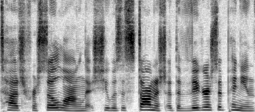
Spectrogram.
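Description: The passage is read aloud in a natural voice.

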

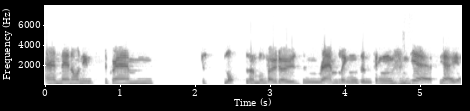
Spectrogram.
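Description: A woman with an Australian accent speaks at a moderate pace, her pitch varying in an ordinary way. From South Australia. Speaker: mother, family travel blogger. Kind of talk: casual interview.

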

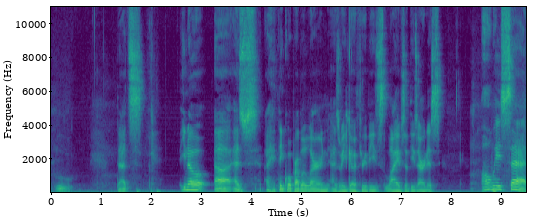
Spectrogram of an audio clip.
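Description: Fairly low in pitch and somewhat breathy, a man talks very slowly with lively intonation and long, frequent pauses. Room echo is audible. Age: 30s. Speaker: podcast co-host. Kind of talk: casual chat.

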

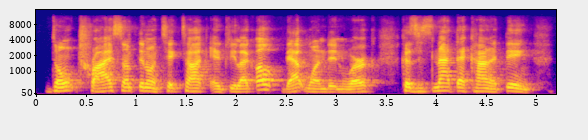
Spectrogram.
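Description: A man with an American accent speaks at a fairly high pitch against a quiet background. His tone is animated and his intonation lively. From New York. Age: 40s. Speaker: social media coach and hip-hop producer. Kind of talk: casual interview.

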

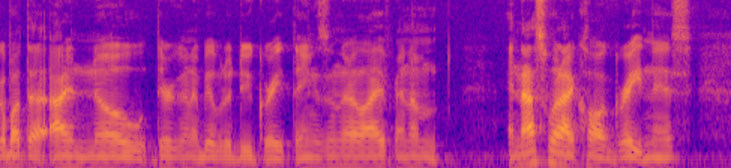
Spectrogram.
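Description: A man's normal speaking voice, medium in pitch, with fairly even intonation and a fairly quick pace. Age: 20s. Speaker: college football player and author. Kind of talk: casual interview.

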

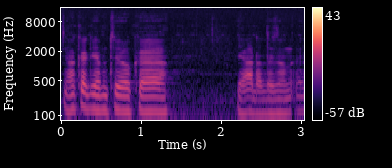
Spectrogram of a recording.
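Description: In a flat, monotone intonation, a man delivers his words at a fairly quick pace. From Leeuwarden, Friesland. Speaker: podcast host. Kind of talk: casual chat. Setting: on location in a small house.

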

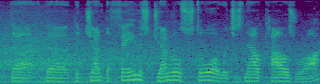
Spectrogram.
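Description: Fairly slow speech with an American accent and fairly even intonation comes through noticeable background noise. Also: man. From Massachusetts, Methuen. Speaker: town recreation director. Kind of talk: casual chat. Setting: outdoors.

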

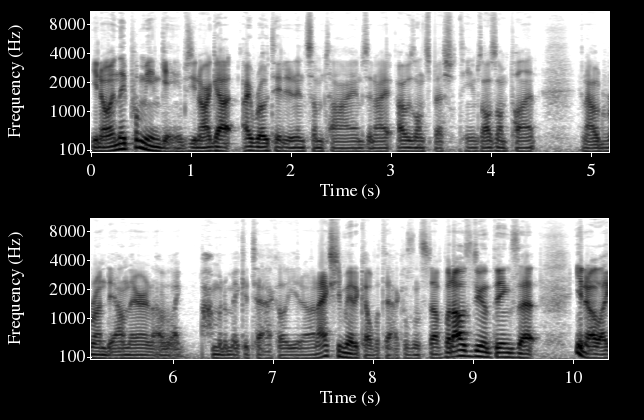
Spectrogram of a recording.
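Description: Very deep and low, a man's voice rushes at a very fast pace with fairly even intonation. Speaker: professional football player. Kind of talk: casual interview.

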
